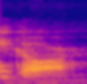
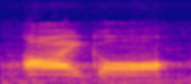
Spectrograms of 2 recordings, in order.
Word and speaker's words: Igor: You must be Igor. No, it's pronounced Iiggore.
